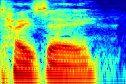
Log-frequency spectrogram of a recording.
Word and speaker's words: Taizé: Well, I've always heard it pronounced Taizé, and although I've never attended one of the Taizé prayer services, I know many people who have.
